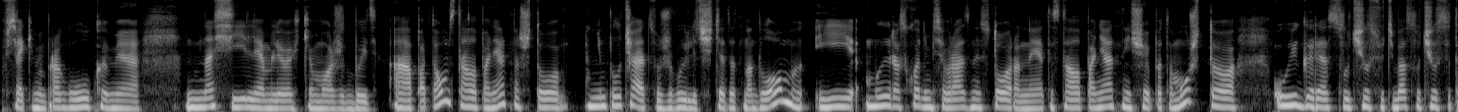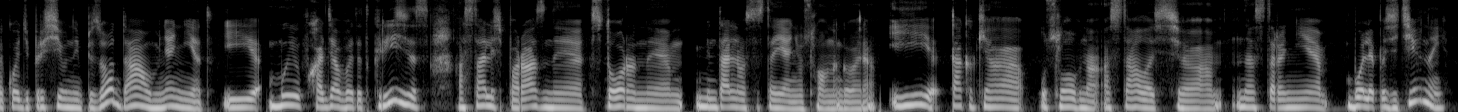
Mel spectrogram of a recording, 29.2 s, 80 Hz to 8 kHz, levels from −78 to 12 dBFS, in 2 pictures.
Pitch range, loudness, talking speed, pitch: 155-185 Hz, -18 LUFS, 140 wpm, 170 Hz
